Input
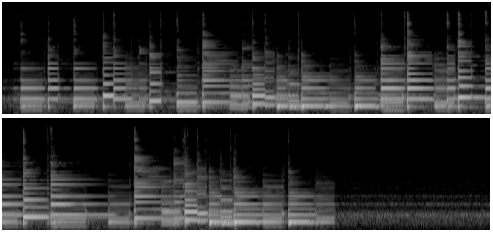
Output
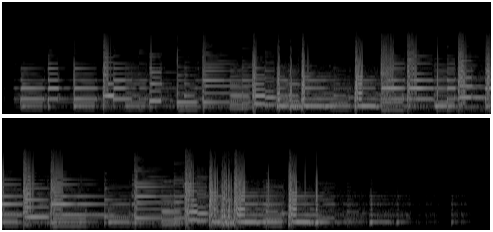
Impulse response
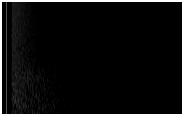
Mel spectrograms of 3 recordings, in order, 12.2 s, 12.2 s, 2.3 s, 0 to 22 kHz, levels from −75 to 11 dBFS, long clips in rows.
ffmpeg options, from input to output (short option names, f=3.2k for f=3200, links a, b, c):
-filter_complex "[0:a]aeval=exprs='0.237*(cos(1*acos(clip(val(0)/0.237,-1,1)))-cos(1*PI/2))+0.0841*(cos(3*acos(clip(val(0)/0.237,-1,1)))-cos(3*PI/2))+0.00188*(cos(4*acos(clip(val(0)/0.237,-1,1)))-cos(4*PI/2))+0.0211*(cos(5*acos(clip(val(0)/0.237,-1,1)))-cos(5*PI/2))+0.00266*(cos(8*acos(clip(val(0)/0.237,-1,1)))-cos(8*PI/2))':c=same,asplit=2[a][b];[b]adelay=1011,lowpass=f=1.8k:p=1,volume=-16dB,asplit=2[c][d];[d]adelay=1011,lowpass=f=1.8k:p=1,volume=0.25[e];[a][c][e]amix=inputs=3:normalize=0,asubboost=boost=2.5:cutoff=200,aresample=16000,aeval=exprs='(mod(15*val(0)+1,2)-1)/15':c=same,aresample=44100,acontrast=63,asoftclip=type=tanh:threshold=-16.5dB,highpass=140,lowpass=2.5k,agate=range=-22dB:threshold=-50dB:ratio=16:detection=peak,lowshelf=f=480:g=-10,asplit=2[f][g];[1:a]atrim=start_sample=2205[h];[g][h]afir=irnorm=-1:irlink=0,volume=-14dB[i];[f][i]amix=inputs=2:normalize=0,volume=-6dB"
